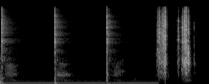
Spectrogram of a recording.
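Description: Sharp percussive clicks in a silent gap between two music tracks: one as the first track cuts off, single clicks about half a second and a second in, and a quick double near the end.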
